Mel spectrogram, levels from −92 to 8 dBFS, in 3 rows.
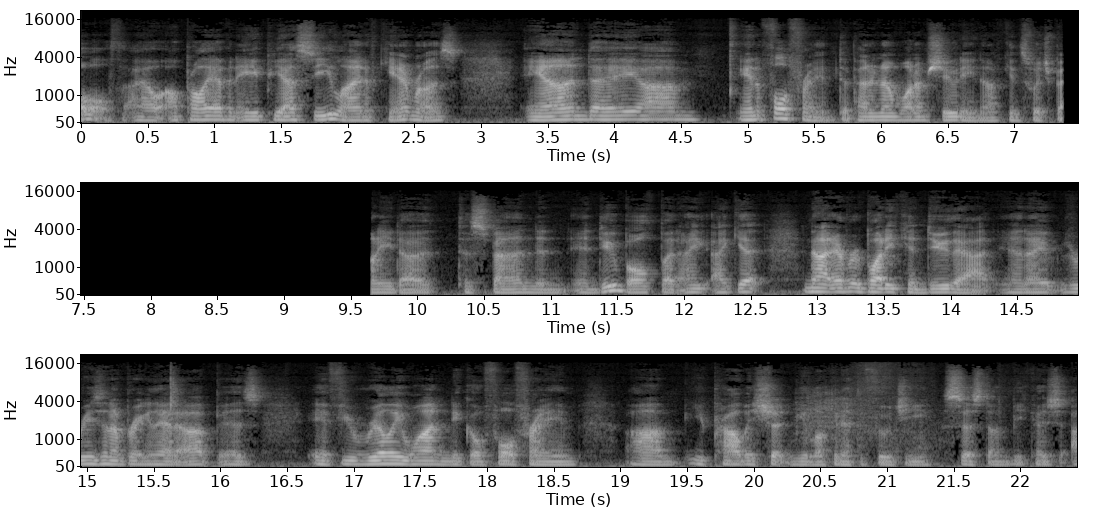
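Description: The input was likely lost, with silence written instead, causing an audio dropout to silence from 7.36 s to 9.65 s: about 2.3 s of dead, roomless silence.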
